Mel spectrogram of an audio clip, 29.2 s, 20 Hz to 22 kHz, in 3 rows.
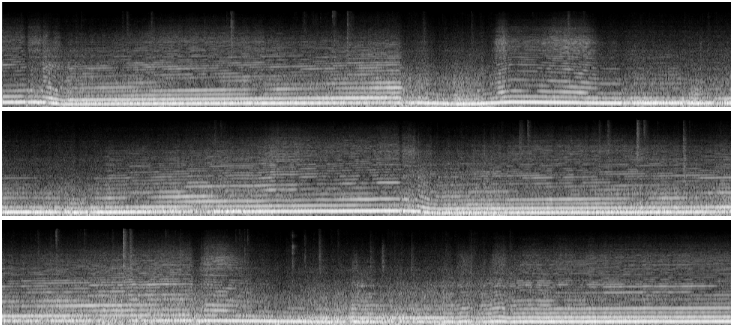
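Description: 1997 Honda Civic 1.5's four-cylinder engine under racing load, heard from inside the cabin. The revs climb steadily, drop sharply at upshifts about half a second and fifteen seconds in, dip and pick back up around six seconds, and fall more gradually around twenty-three seconds.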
